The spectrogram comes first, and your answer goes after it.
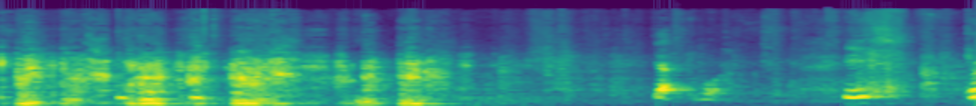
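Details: A Jindo dog, recovered from illness and resisting a bath after a walk and a roll in riverside sand, makes rough pig-like grunts in quick succession, a sound it makes only when happy; a person talks afterward.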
